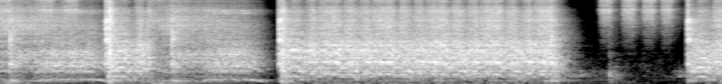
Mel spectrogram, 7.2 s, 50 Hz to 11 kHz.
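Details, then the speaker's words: Ford Escort revived after 14 years neglected runs ragged on starting spray down the carby, surging and nearly dying twice with uneven firing throughout; rough running and badly misfiring, not as well as 14 years ago. "My God, that is running bad. But there we go. 3 days later, a lot of buggering around, and she runs. Not as well as she did 14 years ago, but she runs."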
